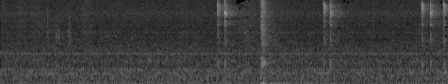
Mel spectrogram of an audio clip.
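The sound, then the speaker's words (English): Faint computer mouse clicks, a few short dry ticks scattered over a steady low hiss with no voices. “I'm going to right click and open with, and I'm going to choose a program. I'm going to browse, looking for”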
